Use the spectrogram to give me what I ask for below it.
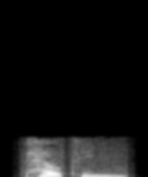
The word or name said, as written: pelting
